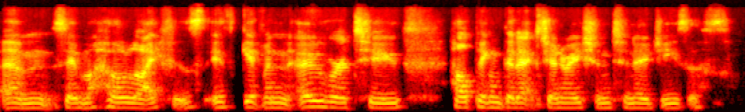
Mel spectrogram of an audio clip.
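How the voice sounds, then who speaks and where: A Dublin Irish woman in her forties speaks as an interview guest. Her voice sits a little low. She talks earnestly and conversationally, often pausing on "um". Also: fairly even intonation. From Ireland. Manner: warm, earnest, frequent "um" fillers. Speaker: guest, ministry director.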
